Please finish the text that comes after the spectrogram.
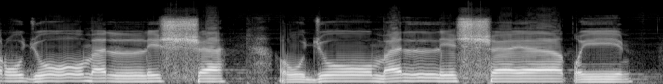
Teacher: Cara membacanya langsung masukkan tanwinnya ke huruf lam yang bertasydid, tapi tidak disertai dengan penahanan karena dia bila gunnah. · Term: idgham bila gunnah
